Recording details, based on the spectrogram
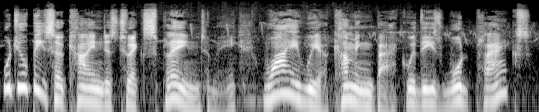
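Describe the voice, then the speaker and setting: An actor playing an exasperated, proper English gentleman sidekick in a video game, with a British accent and politely incredulous complaints. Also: mid-range voice, wildly swooping pitch, unhurried, husky, exaggerated voice. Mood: puzzled, exasperated. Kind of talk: video game cutscene acting.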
